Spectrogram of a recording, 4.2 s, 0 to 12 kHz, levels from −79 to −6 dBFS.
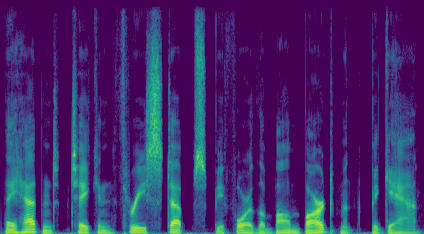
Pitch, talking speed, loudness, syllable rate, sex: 100 Hz, 125 wpm, -20 LUFS, 3.7 syllables/s, male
